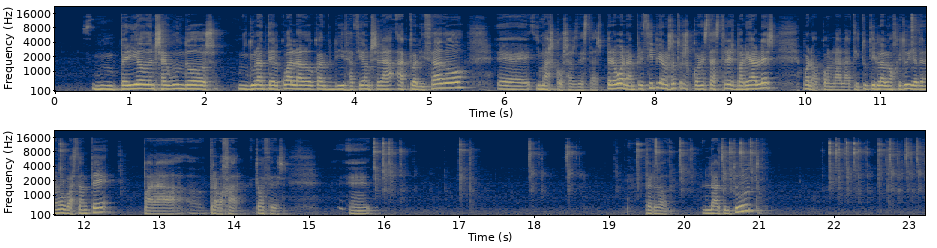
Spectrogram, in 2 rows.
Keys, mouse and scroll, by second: 11.7 super+1, 14.4 click, 15.6-16.5 typing, 17.0 Escape, 17.6-18.4 typing, 19.3 Escape, 19.7-23.2 typing.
